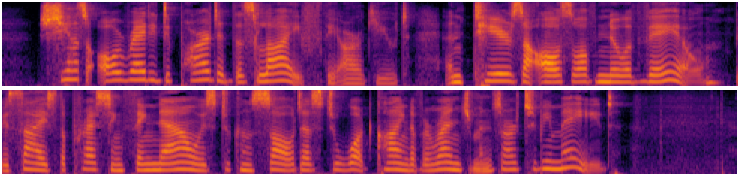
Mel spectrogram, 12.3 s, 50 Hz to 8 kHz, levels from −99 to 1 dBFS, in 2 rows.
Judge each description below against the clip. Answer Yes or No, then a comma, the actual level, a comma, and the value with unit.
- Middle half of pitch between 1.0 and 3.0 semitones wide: Yes, narrow, 2.5 semitones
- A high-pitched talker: Yes, high, 230 Hz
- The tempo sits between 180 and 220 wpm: No, average, 160 wpm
